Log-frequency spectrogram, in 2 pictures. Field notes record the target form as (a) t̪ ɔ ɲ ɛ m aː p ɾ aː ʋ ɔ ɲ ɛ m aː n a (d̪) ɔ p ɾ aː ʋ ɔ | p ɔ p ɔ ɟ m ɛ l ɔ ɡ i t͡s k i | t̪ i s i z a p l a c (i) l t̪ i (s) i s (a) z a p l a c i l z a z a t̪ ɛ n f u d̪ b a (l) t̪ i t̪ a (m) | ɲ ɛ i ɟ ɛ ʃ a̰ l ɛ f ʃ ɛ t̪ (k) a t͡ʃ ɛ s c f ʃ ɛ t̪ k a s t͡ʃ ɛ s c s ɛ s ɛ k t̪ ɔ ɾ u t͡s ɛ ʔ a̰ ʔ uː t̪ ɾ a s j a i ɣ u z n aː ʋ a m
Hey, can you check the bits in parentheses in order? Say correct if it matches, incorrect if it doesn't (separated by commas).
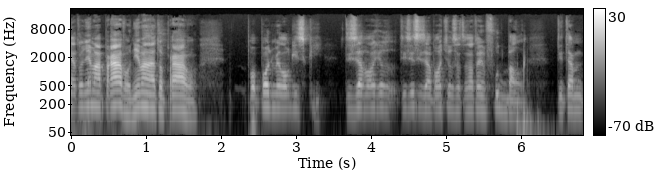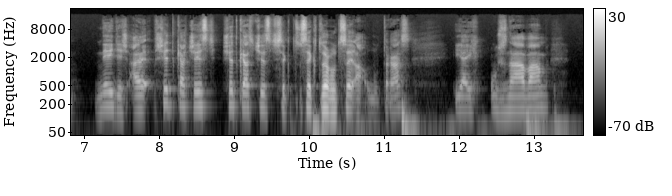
correct, incorrect, correct, correct, incorrect, correct, correct, correct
